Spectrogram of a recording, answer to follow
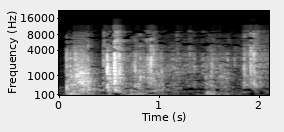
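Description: Crackling and tearing of trading-card packaging as a 2017 Donruss Optic Baseball box is opened, in a quick run of sharp crinkles.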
